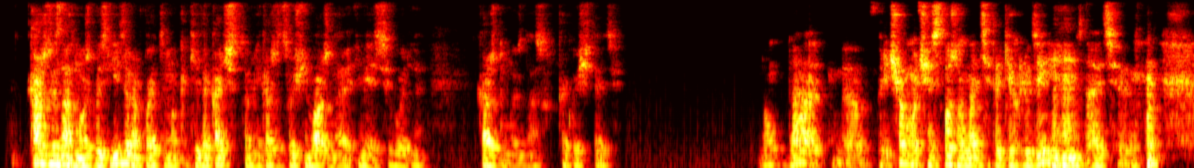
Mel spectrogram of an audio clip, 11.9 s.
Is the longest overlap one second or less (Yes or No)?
Yes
